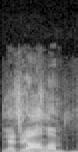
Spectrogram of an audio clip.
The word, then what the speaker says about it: Gollum: Hollywood heels my and golum is gollum's cousin Gollum Golan is Golem Golem what is the pronunciation of the it's Gollum Gollum I just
